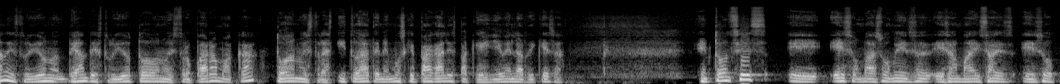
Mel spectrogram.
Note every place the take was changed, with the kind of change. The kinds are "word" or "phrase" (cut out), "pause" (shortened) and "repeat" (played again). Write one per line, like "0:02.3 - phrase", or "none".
0:02.6 - pause
0:03.3 - word
0:07.8 - word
